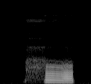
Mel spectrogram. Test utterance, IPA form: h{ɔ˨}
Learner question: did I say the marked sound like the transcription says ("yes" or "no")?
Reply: yes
